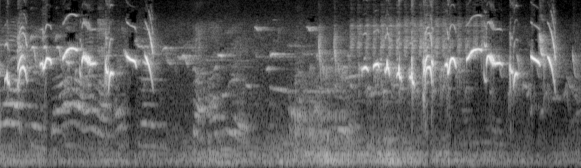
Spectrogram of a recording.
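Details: Energetic Oriental magpie-robin, presented as therapy to prompt magpie-robins to sing, pouring out fast varied whistles and chattering notes in two dense bursts with a short quieter pause between them.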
